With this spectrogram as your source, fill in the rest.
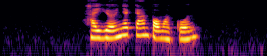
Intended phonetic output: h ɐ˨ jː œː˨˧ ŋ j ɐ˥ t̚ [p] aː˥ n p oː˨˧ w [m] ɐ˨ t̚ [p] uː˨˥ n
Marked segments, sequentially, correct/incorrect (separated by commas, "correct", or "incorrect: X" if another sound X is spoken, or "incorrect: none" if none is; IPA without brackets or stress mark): incorrect: k, correct, incorrect: k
